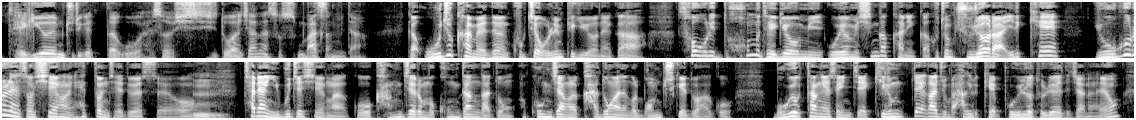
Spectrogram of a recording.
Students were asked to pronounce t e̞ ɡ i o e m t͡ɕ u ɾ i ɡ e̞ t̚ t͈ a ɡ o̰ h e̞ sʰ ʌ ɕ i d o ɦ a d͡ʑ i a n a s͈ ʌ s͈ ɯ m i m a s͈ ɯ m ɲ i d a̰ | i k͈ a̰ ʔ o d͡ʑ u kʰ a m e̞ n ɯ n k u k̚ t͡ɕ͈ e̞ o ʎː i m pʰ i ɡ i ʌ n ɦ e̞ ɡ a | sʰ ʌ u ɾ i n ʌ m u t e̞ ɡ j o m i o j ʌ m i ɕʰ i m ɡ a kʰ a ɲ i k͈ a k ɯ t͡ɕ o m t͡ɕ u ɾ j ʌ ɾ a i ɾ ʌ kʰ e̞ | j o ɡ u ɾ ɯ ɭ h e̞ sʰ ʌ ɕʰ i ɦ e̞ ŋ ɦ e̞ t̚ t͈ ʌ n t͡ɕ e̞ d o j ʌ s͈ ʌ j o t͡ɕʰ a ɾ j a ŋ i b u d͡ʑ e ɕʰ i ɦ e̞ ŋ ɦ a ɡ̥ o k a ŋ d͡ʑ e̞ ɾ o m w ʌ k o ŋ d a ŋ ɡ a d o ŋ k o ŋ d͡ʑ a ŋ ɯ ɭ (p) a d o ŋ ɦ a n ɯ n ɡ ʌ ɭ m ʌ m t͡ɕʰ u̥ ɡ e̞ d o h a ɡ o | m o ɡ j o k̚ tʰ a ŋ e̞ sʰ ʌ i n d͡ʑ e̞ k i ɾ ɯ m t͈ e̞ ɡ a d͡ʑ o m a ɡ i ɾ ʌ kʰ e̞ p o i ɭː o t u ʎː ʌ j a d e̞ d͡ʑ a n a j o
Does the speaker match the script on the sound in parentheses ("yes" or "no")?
no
